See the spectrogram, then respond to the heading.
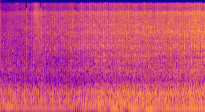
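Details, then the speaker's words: Mitsubishi Pajero Junior automatic at a scrapyard, no battery, running on jump pack, shifted into drive: engine note loads up as drive is taken up, then steady hum; normal drive engagement. "So here we go. I should plonk her into drive. We can hear the drive being taken up."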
